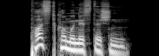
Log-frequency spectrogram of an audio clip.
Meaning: inflection of postkommunistisch: 1. strong genitive masculine/neuter singular 2. weak/mixed genitive/dative all-gender singular 3. strong/weak/mixed accusative masculine singular
- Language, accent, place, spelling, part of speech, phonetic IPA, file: German, Germany, Berlin, postkommunistischen, adjective, [ˈpɔstkɔmuˌnɪstɪʃn̩], De-postkommunistischen.ogg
